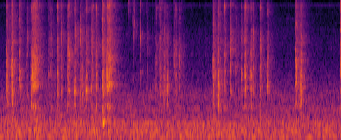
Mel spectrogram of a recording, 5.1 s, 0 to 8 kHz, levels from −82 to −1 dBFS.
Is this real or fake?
real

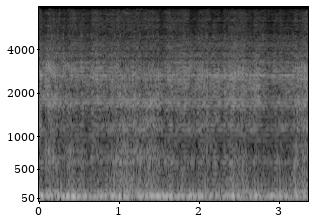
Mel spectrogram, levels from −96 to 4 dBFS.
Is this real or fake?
fake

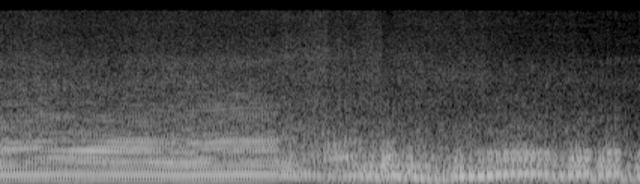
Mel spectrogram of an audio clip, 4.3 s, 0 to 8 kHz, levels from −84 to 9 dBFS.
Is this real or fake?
real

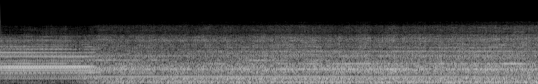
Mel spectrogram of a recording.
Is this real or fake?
real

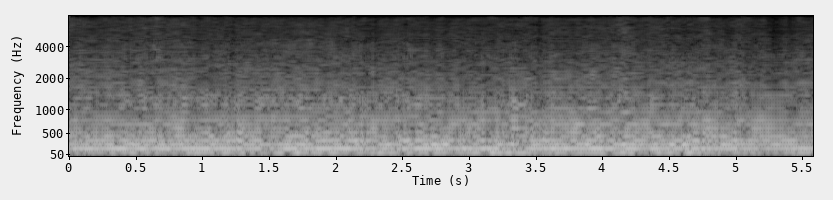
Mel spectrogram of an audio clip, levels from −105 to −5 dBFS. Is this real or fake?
fake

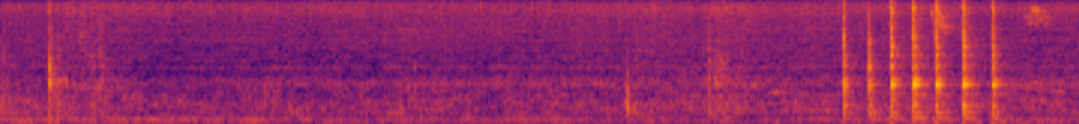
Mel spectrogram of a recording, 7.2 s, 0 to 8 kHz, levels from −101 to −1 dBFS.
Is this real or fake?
real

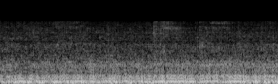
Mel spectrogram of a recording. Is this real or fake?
fake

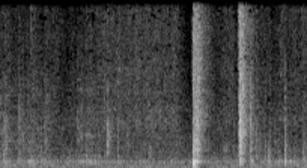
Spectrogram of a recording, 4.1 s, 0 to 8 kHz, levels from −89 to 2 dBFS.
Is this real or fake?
real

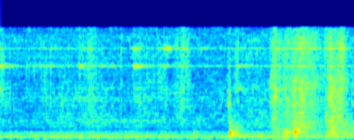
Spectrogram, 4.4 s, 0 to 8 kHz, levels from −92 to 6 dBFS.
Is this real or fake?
fake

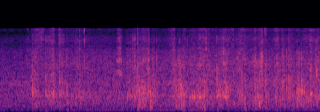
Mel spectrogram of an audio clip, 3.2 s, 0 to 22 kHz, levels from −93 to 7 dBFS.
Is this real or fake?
real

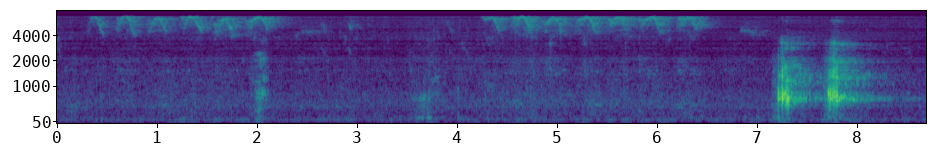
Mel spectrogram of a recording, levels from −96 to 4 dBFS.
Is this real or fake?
fake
